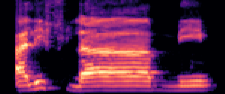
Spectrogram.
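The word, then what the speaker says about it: الم: এই হরুফে মুকত্তাহাতের ভিতরে একটা হরফ আছে আলিফ যেটাই কোন ধরনের মাদ হয় না। যেরকম আমরা বলি আলিফ লাম মিম।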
